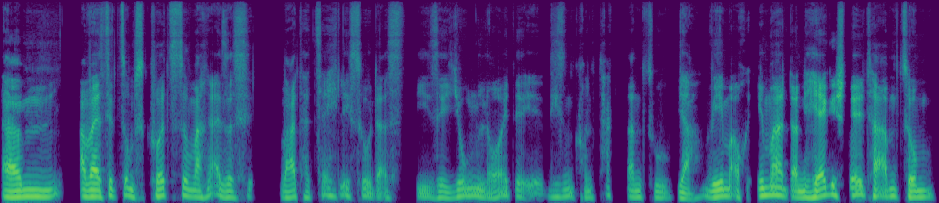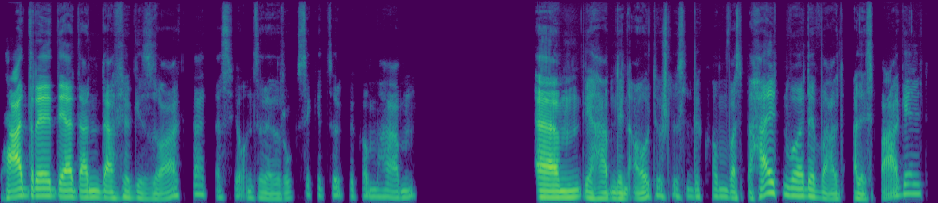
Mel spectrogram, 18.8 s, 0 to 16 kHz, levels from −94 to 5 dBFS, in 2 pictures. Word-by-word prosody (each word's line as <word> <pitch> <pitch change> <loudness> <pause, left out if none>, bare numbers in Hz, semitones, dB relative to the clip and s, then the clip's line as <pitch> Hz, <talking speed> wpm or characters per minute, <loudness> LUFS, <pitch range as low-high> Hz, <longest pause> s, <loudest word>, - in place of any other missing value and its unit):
Ähm, 120 +1 +4 0.2
aber 125 0 +6
es 115 -4 +2
jetzt, 135 -1 -4
um's 125 -4 -2
kurz 130 +1 -1
zu 140 - 0
machen, 115 +2 -1
also, 115 -2 -2
es 105 -4 -7 0.3
war 110 +2 -2
tatsächlich 120 +4 -8
so, 65 - -6
dass - - -9
diese 65 - -6
jungen 70 -9 -2
Leute, - - -5
äh, 85 - -10
diesen 115 +4 -7
Kontakt 110 +6 -12
dann 115 0 -3
zu 100 0 -8
ja, 95 -3 -3
wem 125 +2 +3
auch - - -5
immer 140 +1 +3
dann 105 -3 0
hergestellt 120 - +3
haben 130 0 0
zum 115 0 0
Padre, 135 +3 +6
der 120 -2 +6
dann 110 0 +1
dafür 100 +1 0
gesorgt 90 +5 -5
hat, 165 -2 -7
dass 110 -2 -13
wir - - -9
unsere 100 -5 -7
Rucksäcke 135 - -12
zurückbekommen 125 -3 -9
haben. 115 +1 -5 1.2
Ähm, 110 0 +7
wir 100 -4 -1
haben 95 0 -1
den 95 -2 -1
Autoschlüssel 125 +5 -5
bekommen. 125 0 -7
Was 105 -2 -4
behalten 185 -5 +1
wurde, 130 -5 +1
war 85 -3 -3
alles 90 -4 -4
Bargeld 175 0 -4
115 Hz, 175 wpm, -23 LUFS, 105-125 Hz, 1.2 s, Ähm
